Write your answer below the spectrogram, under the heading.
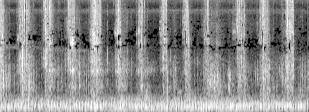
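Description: A blade scraping and cutting a hilsa fish in quick, even strokes, about two a second.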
